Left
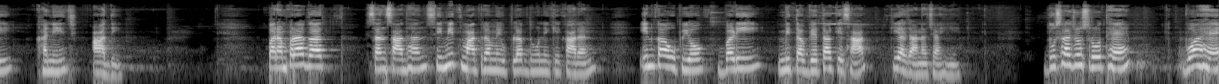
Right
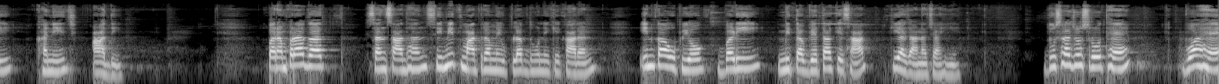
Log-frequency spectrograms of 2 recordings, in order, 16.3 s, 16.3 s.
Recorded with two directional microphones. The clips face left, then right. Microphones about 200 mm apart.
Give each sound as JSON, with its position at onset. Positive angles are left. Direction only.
{"t": 0.0, "sound": "a woman's voice", "side_deg": -40}
{"t": 3.6, "sound": "a woman's voice", "side_deg": -45}
{"t": 14.0, "sound": "speech", "side_deg": -30}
